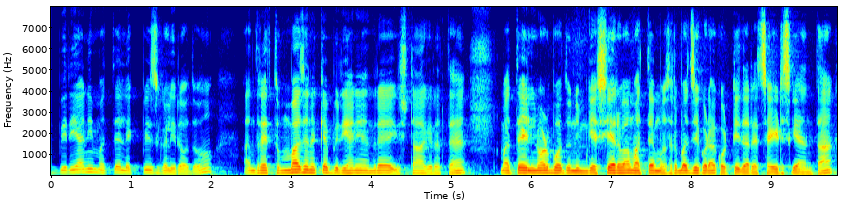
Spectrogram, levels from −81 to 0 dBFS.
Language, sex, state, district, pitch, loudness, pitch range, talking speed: Kannada, male, Karnataka, Mysore, 120 Hz, -20 LUFS, 115-130 Hz, 145 wpm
